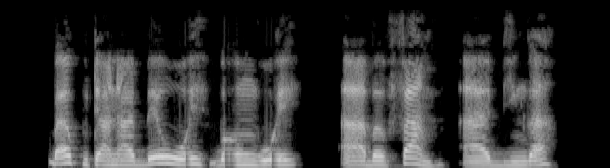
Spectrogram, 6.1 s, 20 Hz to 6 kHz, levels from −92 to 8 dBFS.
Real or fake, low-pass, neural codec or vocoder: real; 5.4 kHz; none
